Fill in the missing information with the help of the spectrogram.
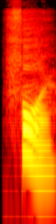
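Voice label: "Four", English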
